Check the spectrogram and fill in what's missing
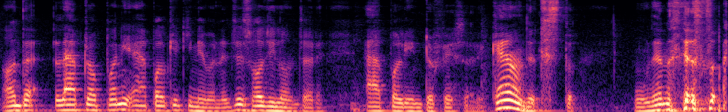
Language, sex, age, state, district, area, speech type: Nepali, male, 30-45, West Bengal, Kalimpong, rural, spontaneous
